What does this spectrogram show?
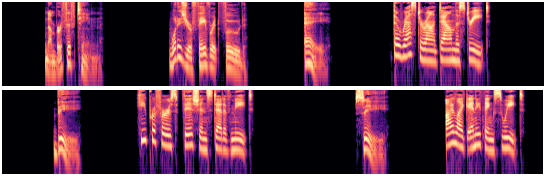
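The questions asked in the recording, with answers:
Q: What is your favorite food?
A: C: I like anything sweet.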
